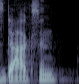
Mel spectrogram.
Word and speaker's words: dachshund: Is dachshund? – I've been led to believe so.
